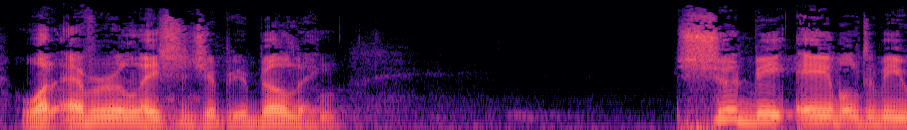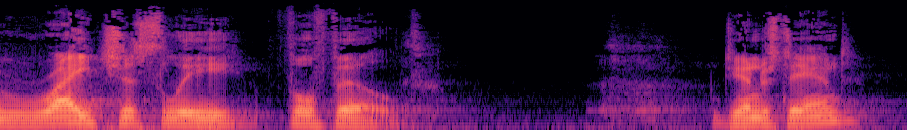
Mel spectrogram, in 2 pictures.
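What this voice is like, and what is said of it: Strained, failing hoarse voice. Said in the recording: “my voice is just going”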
